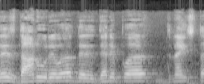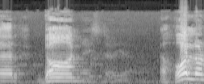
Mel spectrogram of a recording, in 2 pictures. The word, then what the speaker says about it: Dnieper: अच्छा, ये Dnieper river है, Dnieper is pronounced Dnieper, D silent, so it's pronounced like this.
